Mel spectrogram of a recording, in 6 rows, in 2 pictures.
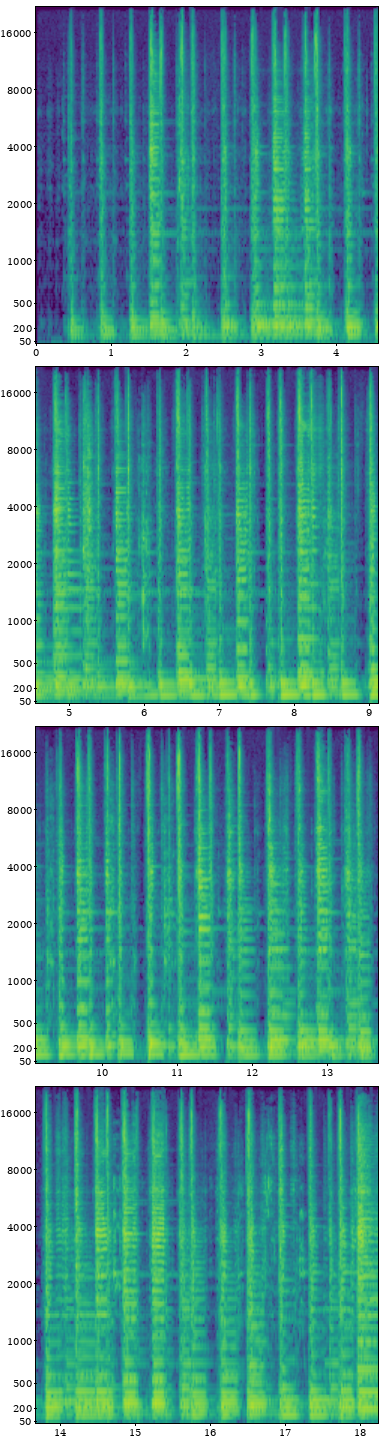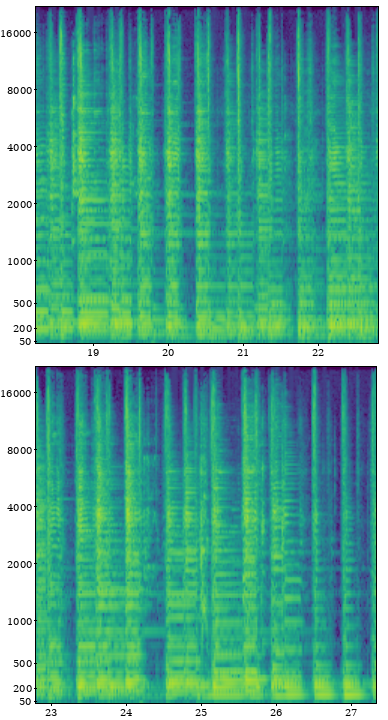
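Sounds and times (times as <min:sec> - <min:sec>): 
jazz on a Gibson L7 guitar: 0:00.4 - 0:27.3.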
